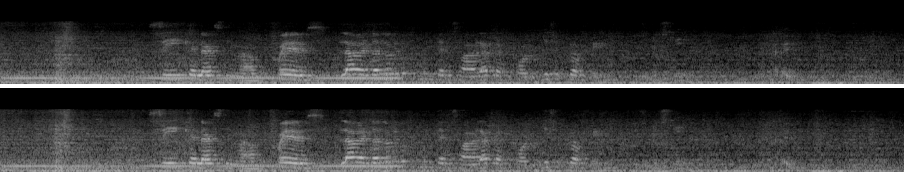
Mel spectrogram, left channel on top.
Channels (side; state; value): both; normal; correlation 0.52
